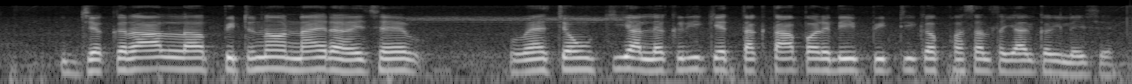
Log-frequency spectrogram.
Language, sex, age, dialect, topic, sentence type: Maithili, male, 18-24, Angika, agriculture, statement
